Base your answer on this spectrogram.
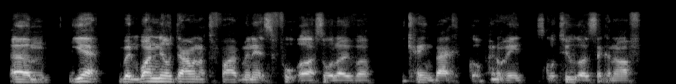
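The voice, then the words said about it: Hoarse, croaky voice. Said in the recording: “croaky, so I might be in and out ... I was there live in the stadium on Saturday shouting. That's why my voice is kind of fucked at the moment.”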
